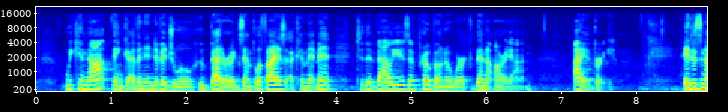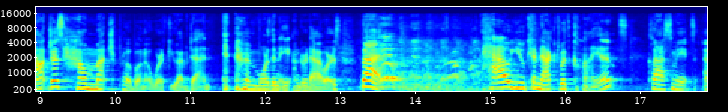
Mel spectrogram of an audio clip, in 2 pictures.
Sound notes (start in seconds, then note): 13.5 audience whooping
